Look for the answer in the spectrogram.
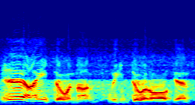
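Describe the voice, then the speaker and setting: A man with a mid-pitched, very lively voice banters casually over two-way radio. The transmission is muffled, with clear noise behind it. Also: a little fast. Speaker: amateur radio operator.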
